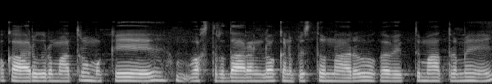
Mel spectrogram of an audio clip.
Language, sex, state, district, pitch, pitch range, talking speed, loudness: Telugu, female, Andhra Pradesh, Visakhapatnam, 165 Hz, 160-170 Hz, 135 wpm, -17 LUFS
